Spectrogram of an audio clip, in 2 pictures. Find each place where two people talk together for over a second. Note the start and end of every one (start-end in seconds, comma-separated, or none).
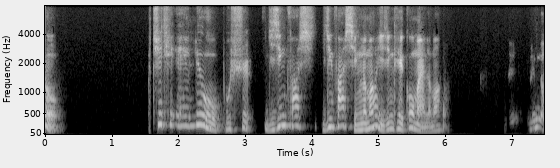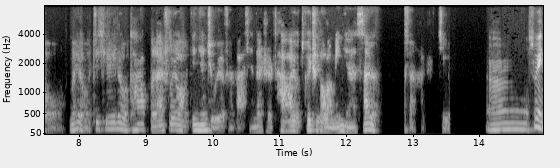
none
